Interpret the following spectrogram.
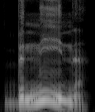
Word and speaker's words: bnin: C'est prononcé bnin.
